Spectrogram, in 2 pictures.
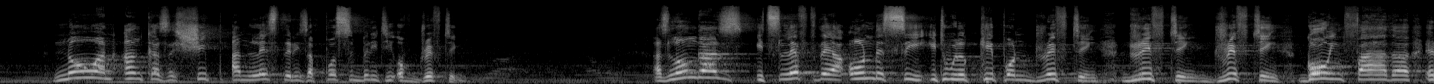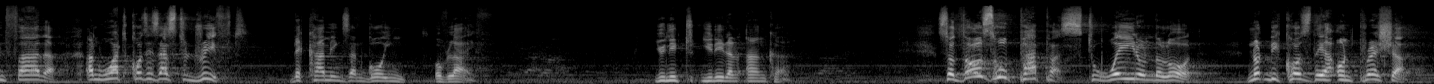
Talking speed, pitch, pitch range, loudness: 135 wpm, 210 Hz, 170-250 Hz, -26 LUFS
